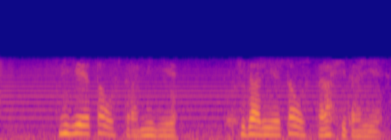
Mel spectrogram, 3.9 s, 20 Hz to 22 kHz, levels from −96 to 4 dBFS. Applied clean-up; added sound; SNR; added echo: none; Trumpet; 17 dB; none.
